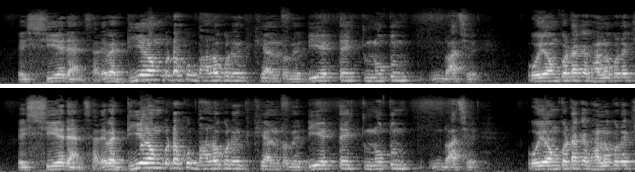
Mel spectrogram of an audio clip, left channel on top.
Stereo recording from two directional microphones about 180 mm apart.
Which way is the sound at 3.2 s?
25° right (ahead or behind).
